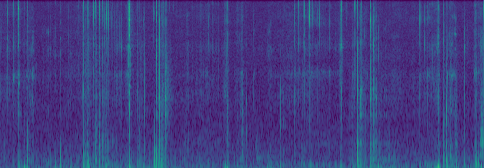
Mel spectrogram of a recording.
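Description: A solid Palmolive bar soap with a gold coating, held in the hand, has thin pink curls sliced off its surface with a yellow utility knife. Each pass makes a short, dry, crisp scraping crackle with bright edges. Irregular cuts follow one another over a soft, low background.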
